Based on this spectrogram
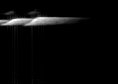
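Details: Fragment of a double-collared seedeater's TuiTui encarte song: a single loud, high whistled sweep, slightly rising, fading out in under a second. Quiet background.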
